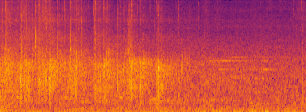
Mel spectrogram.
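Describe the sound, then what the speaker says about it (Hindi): Audience applause at a trust's scholarship and award ceremony for students in Sirsa, moderately loud and roomy, swelling early and then thinning to a softer patter as it trails off. "जोरदार तालियां हो जाएं इसी के लिए"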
